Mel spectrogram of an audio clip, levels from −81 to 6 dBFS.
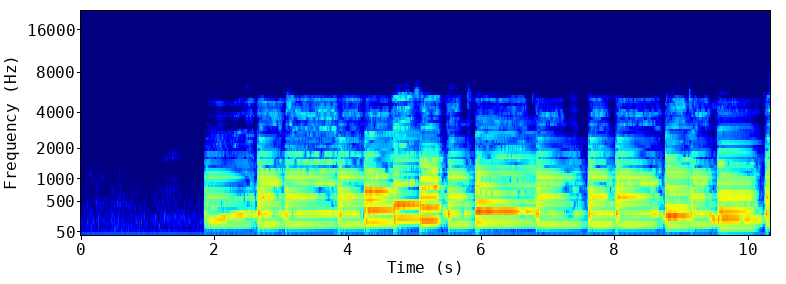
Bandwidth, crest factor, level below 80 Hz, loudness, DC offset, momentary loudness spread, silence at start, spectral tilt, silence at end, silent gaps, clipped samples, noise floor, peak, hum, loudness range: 6.2 kHz; 18 dB; -68 dBFS; -22 LUFS; under 0.1%; 11 LU; 1.85 s; -9 dB/octave; 0 s; none; under 0.1%; -70 dBFS; -6 dBFS; none; 9 LU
